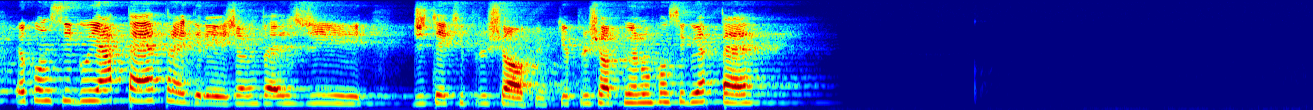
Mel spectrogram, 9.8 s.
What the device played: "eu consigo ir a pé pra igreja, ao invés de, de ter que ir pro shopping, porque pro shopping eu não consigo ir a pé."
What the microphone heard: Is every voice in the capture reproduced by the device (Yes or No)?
Yes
